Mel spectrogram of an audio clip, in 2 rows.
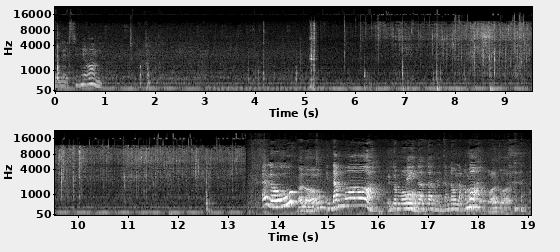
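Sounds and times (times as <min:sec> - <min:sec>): steady low hum: 0:00.0 - 0:19.0
food wrapping crackling and rustling: 0:05.2 - 0:13.8.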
